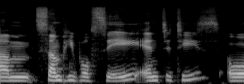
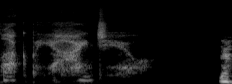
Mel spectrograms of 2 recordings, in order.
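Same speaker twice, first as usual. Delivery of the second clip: eerie, scary, very hushed, barely-there whisper; 11 dB quieter than usual. Retelling what a gentleman said to them, retelling a scary whisper. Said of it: "in the whisperest, most scary voice".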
